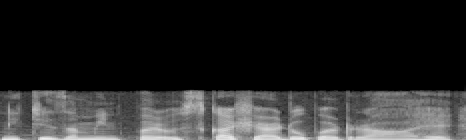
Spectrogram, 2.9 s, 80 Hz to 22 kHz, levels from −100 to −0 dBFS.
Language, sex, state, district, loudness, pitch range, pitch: Hindi, female, Jharkhand, Ranchi, -15 LUFS, 185-200 Hz, 190 Hz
